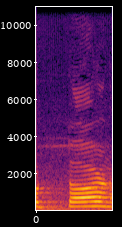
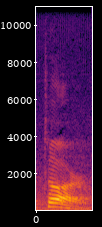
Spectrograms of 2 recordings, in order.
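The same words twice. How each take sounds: First: "टर्न" with a sounded R before the N; R pronounced. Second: "टर्न" with no R, falling in pitch; silent R. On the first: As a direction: let the R be heard in "टर्न". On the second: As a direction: drop the R in "टर्न", only vowel then N. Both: Shown as a demonstration. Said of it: "क्योंकि आर के बाद N".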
